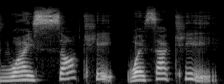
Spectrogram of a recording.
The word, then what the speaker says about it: Wysocki: So it's Wysocki. Oh, it's getting harder and harder. So it's not so, it's sa. Wysocki.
